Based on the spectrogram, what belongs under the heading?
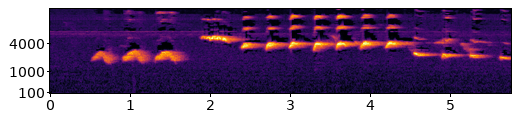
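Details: Song of a chalk-browed mockingbird: three rising-falling slurred notes, then a fast run of about ten short, sharp repeated chips, ending in lower descending whistles.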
